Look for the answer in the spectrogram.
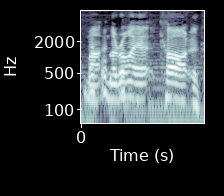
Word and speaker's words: Mariah: She's Mariah, right. By the way. We ought to pronounce her name properly. – All right. – Yeah. – All right. Thank you. Yeah. Thank you. – That's all right. – In an English pronunciation, Mariah Carey.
